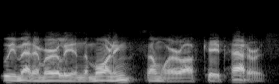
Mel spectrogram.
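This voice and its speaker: Deep-voiced older male radio narrator. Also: fairly even intonation, fast, narrow, tinny audio. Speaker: documentary narrator. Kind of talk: scripted narration with reminiscence.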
